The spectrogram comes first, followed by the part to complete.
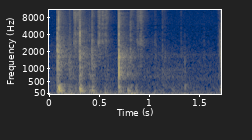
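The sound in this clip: A few keystrokes on a computer keyboard as a greeting is typed: crisp, irregular clicks with a short gap before a final tap, heard alone without any voices.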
